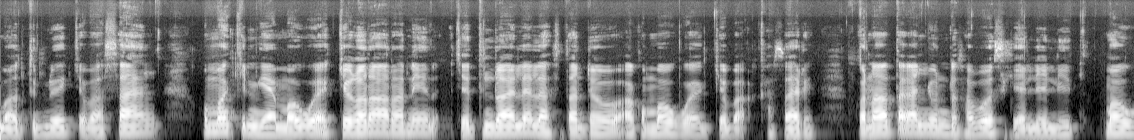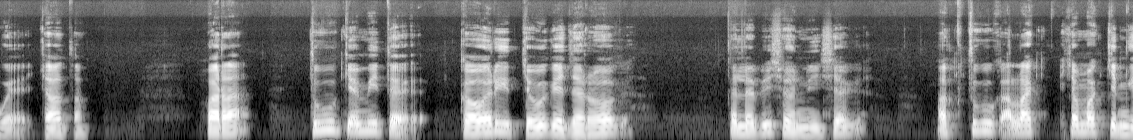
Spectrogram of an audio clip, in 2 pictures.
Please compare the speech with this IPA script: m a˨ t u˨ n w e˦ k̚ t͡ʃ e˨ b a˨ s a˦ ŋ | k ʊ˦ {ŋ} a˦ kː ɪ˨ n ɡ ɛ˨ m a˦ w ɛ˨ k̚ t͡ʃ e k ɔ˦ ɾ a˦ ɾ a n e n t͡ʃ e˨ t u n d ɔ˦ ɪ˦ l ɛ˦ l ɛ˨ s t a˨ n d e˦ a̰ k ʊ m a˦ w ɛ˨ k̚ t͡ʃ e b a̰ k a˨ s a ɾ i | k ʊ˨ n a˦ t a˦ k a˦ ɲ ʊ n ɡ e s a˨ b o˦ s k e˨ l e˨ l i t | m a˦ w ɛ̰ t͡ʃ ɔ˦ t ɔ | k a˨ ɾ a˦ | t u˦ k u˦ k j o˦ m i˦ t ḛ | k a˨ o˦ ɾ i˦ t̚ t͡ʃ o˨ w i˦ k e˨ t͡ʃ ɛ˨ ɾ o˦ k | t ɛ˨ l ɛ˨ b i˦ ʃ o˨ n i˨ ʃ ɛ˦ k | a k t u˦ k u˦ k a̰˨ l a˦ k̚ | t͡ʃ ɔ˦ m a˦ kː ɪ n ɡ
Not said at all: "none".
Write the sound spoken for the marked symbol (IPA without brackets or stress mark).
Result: m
